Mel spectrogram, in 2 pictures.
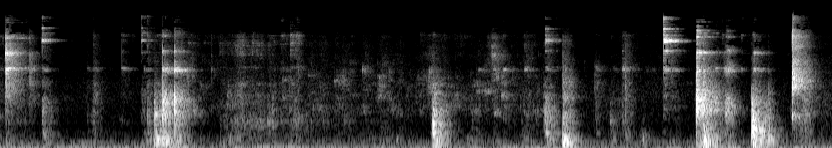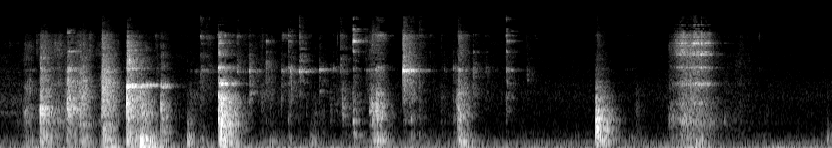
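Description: Glass bottles and metal tools clinking and knocking as they are handled during home-brewed beer bottling. The knocks are scattered and irregular, some with a short bright ring, over a faint steady low hum.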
